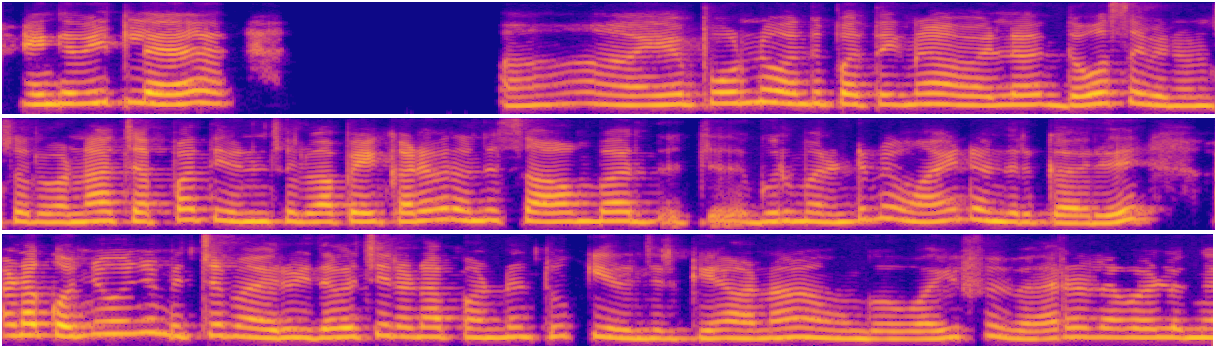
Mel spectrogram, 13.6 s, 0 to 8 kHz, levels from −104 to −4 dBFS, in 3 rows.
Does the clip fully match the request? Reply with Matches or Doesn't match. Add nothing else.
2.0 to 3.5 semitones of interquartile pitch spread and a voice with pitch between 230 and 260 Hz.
Matches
